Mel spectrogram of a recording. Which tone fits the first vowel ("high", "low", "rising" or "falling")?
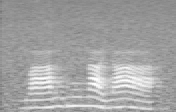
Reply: rising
